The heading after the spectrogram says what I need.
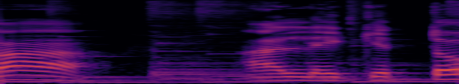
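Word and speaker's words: allegretto: g r e t t o อ่าน ว่า อัน เลโต้ หมาย ถึง ค่อน ข้าง เร็ว นะ ครับ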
